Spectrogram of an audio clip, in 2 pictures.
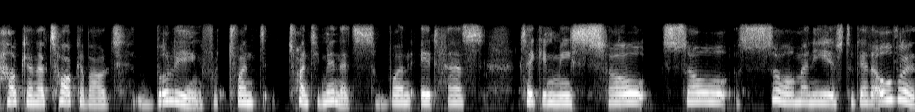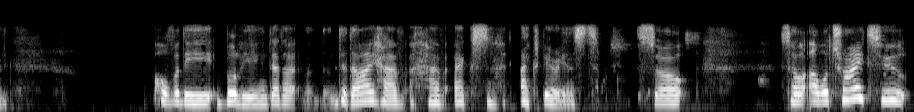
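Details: Real adult woman, an international stuttering advocate from Sweden, with developmental stuttering that began at age nine, speaking in a public talk. The finding is stuttering.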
